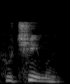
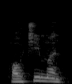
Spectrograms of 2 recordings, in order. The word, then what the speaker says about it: Ho Chi Minh: speaking it wrong and you say hoochie Minh I said no no no no no Ho Chi Minh okay he's a communist leader in Vietnam and the way I say it pronounced the Vietnamese words that's how I was born and raised not the American Way not I'm not killing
